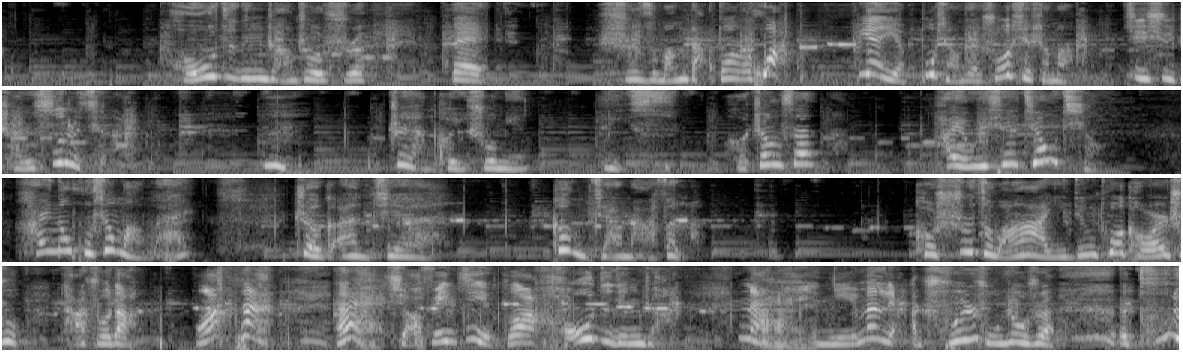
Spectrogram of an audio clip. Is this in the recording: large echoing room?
no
